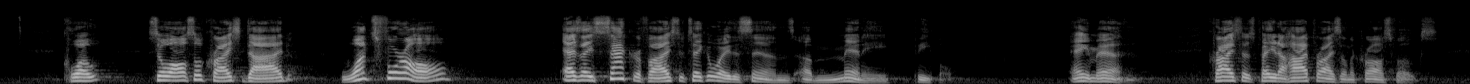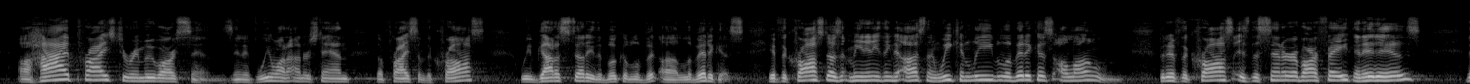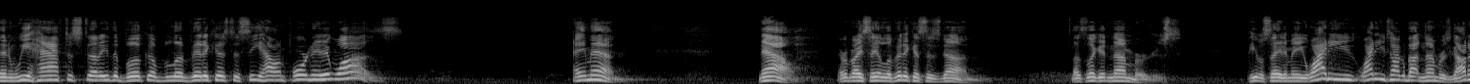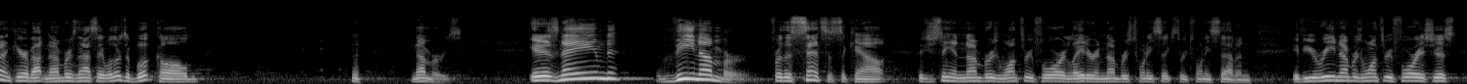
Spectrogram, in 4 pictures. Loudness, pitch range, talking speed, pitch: -26 LUFS, 145-200 Hz, 175 wpm, 170 Hz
